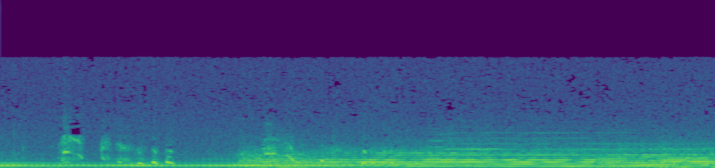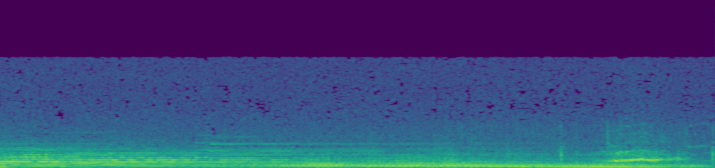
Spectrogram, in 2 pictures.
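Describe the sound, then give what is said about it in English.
A car drives over a bumpy road, its engine droning in a steady, low, rumbling hum that fills the whole stretch, with faint shifts in pitch along the way. “Turn into it. Yeah, it's a bumpy road.”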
